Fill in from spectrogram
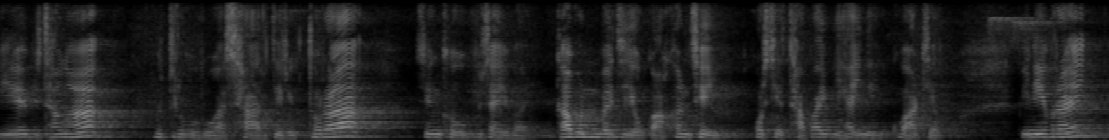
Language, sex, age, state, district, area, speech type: Bodo, female, 60+, Assam, Kokrajhar, rural, spontaneous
